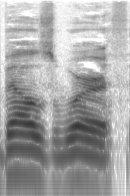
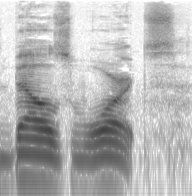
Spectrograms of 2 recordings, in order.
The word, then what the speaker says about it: Bellwort: Okay, it's not Bellsworth, it's Bellsworts. I was pronouncing it wrong.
